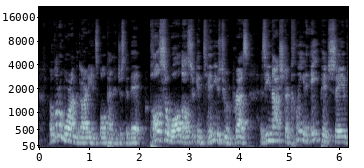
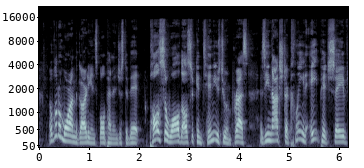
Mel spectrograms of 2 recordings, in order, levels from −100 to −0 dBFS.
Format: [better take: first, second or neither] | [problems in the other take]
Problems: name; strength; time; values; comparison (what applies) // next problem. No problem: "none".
second | off-mic speech; far // room echo; very slight; dies away in 0.2 s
